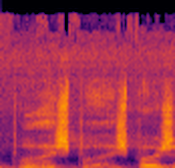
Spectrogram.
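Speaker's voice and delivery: high, hushed, drawn-out urging; doula urging. Retold or imitated. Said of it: "the doula's going".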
